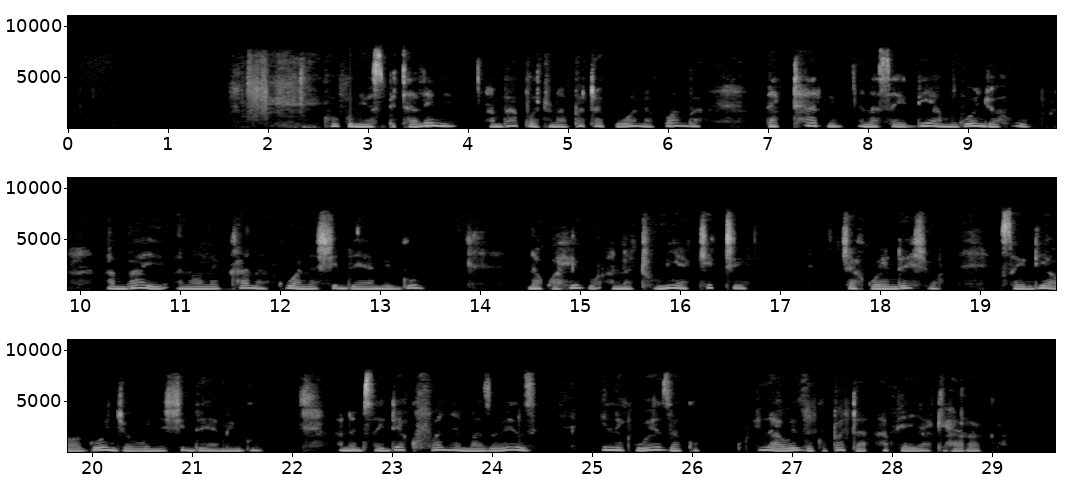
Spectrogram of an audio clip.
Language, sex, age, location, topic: Swahili, female, 18-24, Nakuru, health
